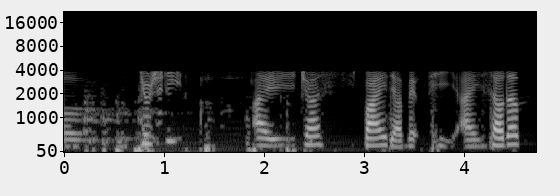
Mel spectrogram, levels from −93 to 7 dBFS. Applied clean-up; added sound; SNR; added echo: classical method spectral subtraction.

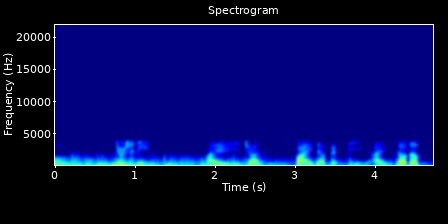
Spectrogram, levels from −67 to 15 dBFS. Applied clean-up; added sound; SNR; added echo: none; Thunder; 3 dB; none.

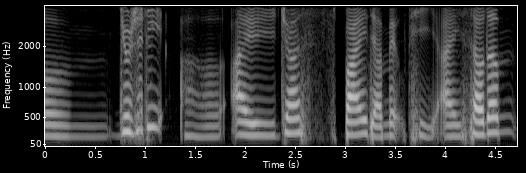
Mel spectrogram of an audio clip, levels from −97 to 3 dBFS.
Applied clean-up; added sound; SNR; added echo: none; none; none; none.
